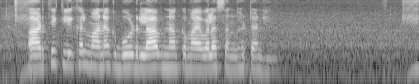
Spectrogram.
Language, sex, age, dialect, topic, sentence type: Magahi, male, 18-24, Western, banking, statement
